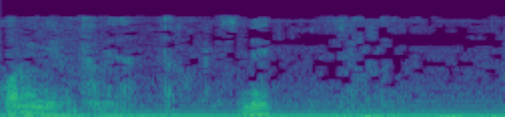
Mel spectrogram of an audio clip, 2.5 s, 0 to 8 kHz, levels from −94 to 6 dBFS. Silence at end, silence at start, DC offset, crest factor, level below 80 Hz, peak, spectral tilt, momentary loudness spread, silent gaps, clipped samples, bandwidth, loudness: 0 s; 0 s; under 0.1%; 20 dB; -38 dBFS; -14 dBFS; -11 dB/octave; 8 LU; none; under 0.1%; 5.2 kHz; -38 LUFS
